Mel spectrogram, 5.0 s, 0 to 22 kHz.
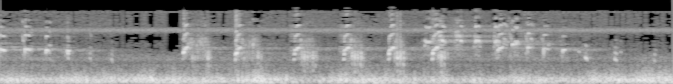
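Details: Two bald eagles warning at an owl near their northeast Florida nest tree after midnight, 30 October 2022, via live nest cam. Dense, continuous run of sharp, high chattering chirps over constant low background rumble.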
